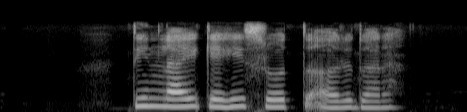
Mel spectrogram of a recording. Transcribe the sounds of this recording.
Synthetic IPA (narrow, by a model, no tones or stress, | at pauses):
t̪inlajkeɦisrot̪ʌɾud̪waɾa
